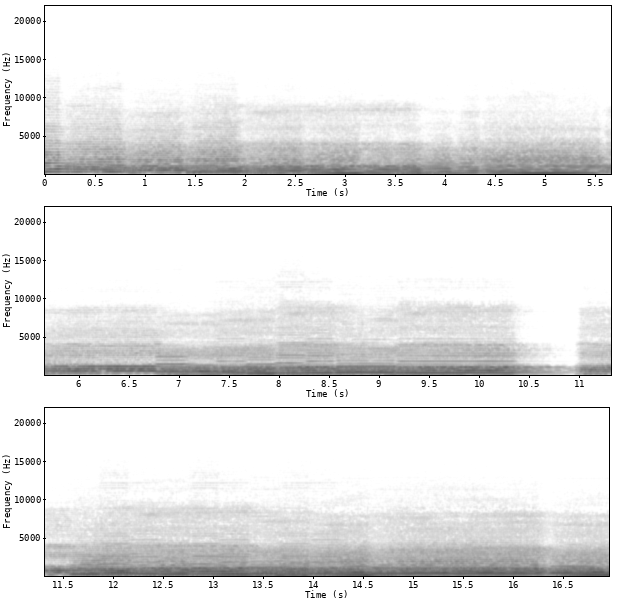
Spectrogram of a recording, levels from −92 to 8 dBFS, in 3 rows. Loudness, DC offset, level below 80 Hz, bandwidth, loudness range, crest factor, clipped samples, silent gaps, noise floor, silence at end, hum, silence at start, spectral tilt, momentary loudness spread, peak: -32 LUFS; under 0.1%; -84 dBFS; 9.8 kHz; 4 LU; 14 dB; under 0.1%; none; -53 dBFS; 0 s; none; 0 s; -7 dB/octave; 8 LU; -18 dBFS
